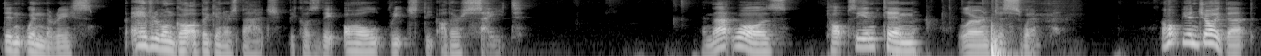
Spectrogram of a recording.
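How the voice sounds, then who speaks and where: Storybook narrator for young kids: mid-pitched, unhurried, hugely varied intonation, deliberate sing-song delivery. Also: dark tone. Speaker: children's story reader. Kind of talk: expressive scripted storybook narration.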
